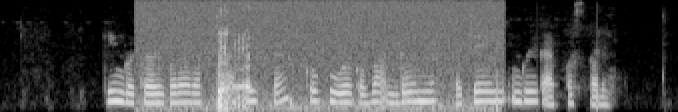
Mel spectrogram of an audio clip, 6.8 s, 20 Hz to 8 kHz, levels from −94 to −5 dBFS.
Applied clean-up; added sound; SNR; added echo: none; Burping, eructation; 2 dB; none.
